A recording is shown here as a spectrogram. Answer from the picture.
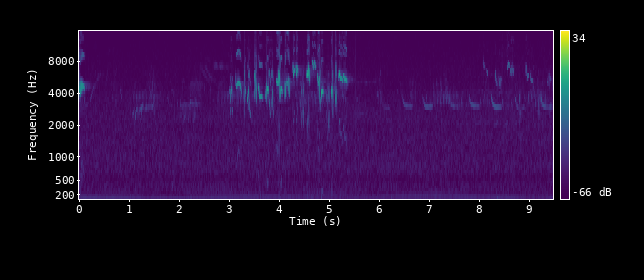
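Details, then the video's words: Dunnock singing a rapid, scratchy, high warbling phrase of about two seconds in mid-clip, flanked by faint thin twittering notes before and after, with quiet background otherwise. "Dunnock (Prunella modularis) Sound Effect"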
